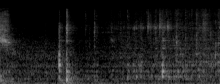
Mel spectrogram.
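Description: Shredded cabbage being pushed with a wooden spoon out of a stainless steel bowl into a pot of soup: soft rustling and small ticks, with one sharp knock under a second in.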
